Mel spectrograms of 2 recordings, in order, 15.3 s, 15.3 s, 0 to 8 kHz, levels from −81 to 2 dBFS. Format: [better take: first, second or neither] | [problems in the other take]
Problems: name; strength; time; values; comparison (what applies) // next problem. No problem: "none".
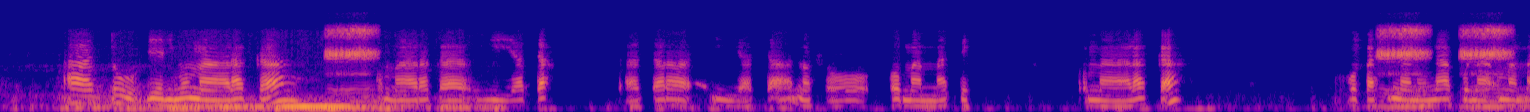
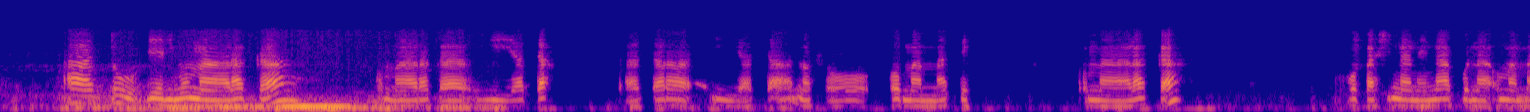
second | background sound (Wood); 2 dB above the speech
